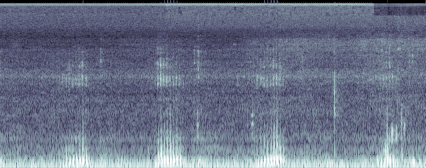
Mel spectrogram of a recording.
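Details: Great Dane puppy asleep, giving four low, throaty snores in quick succession, each a short rumbling rasp roughly a second apart, with a faint background hum.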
